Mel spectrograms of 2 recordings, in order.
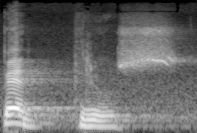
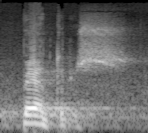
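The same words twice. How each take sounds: First: "Petrius" mais grave, com um i antes do final, pé-tri-os; leitura alternativa Petrius. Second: "Petros" lido com o final "us", pé-trus; leitura de Petros. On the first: (mostrando a outra leitura, "Petrius", mais grave) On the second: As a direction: leia "Petros" terminando em trus. (mostrando aos alunos como se lê "Petros") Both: Shown as a demonstration. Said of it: "É assim que é a leitura".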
